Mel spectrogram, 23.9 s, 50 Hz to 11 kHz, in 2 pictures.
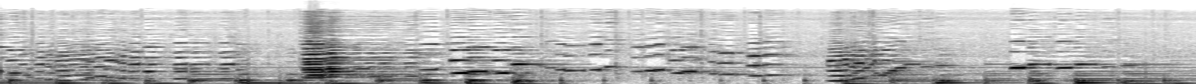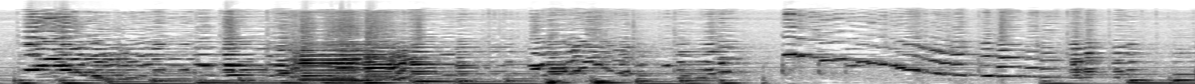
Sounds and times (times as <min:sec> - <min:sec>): Accordion: 0:00.0 - 0:23.9
Traditional music: 0:00.0 - 0:23.9.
